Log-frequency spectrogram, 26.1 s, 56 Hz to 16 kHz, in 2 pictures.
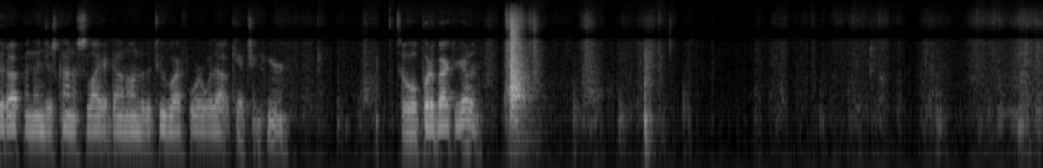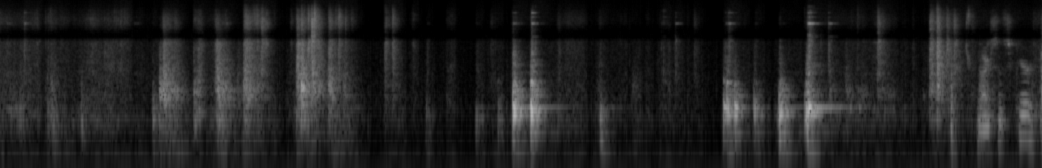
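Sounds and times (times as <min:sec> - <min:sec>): shuffling and scraping: 0:05.9 - 0:08.8, 0:09.4 - 0:19.4
metallic clunks and knocks: 0:22.1 - 0:23.8.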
